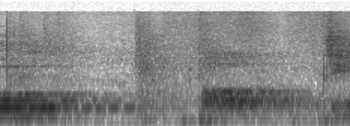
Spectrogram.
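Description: A song with a singer holding a long note that fades just before the middle, then a second held note about a second and a half in. A soft thump sounds between the two notes.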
